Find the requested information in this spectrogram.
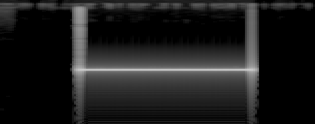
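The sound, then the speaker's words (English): A phone beeps once with a steady, pure electronic tone lasting about a second, framed by small clicks at its start and end, heard alone against silence at moderate volume. “Oh no! The phone gods! We're gonna put a pause in this, I guess.”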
